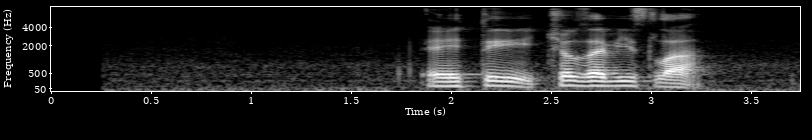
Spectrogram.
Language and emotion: Russian, angry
